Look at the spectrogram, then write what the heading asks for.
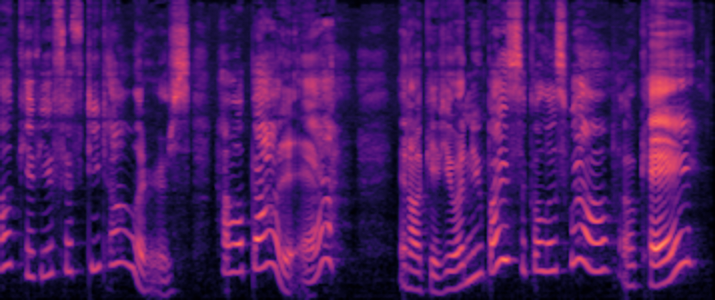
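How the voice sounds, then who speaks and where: Woman doing a sneaky whispery guy in a storybook, high voice. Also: huge pitch swings, a little slow, a little mellow, exaggerated voice. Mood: wheedling. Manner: whispering, wheedling. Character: tall sly man, tempting bribes.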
